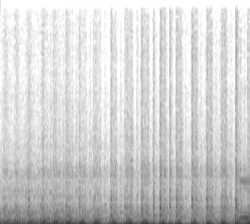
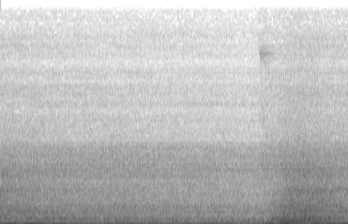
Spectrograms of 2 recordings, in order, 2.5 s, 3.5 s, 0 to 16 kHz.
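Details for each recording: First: 2021 Range Rover SVR, crash-damaged salvage-auction car started on the trailer: lumpy, uneven idle with irregular pulses and dips, a rough-running misfire close to stalling; it then died. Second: Crash-damaged 2021 Range Rover SVR V8 from salvage auction, ran badly until extra jumper pack added for weak battery, engine light now off; deep steady slightly lumpy burble, light revs settle cleanly; normal idle.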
